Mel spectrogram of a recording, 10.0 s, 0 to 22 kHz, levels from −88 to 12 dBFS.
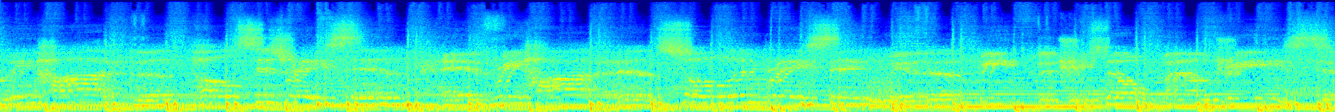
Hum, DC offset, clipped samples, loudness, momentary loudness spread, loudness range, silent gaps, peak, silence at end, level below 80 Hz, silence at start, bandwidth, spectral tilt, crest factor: none; under 0.1%; under 0.1%; -21 LUFS; 1 LU; 0 LU; none; -8 dBFS; 0 s; -32 dBFS; 0 s; over 20 kHz; -4.5 dB/octave; 14 dB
